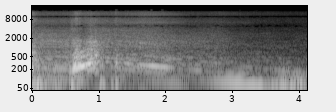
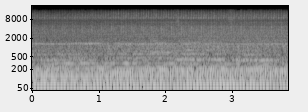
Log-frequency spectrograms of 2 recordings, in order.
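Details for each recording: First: BMW E36 M3 S52 engine at first start under new ownership; sharp rev climbs and falls cleanly to redline, earlier lifter tick gone, engine sounds healthy. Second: BMW E36 M3 S52 high-mileage engine, first start since ownership, warming toward operating temperature: steady idle with a light quick ticking, which the owner attributes to lifters, though injectors were also considered; instant oil pressure.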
